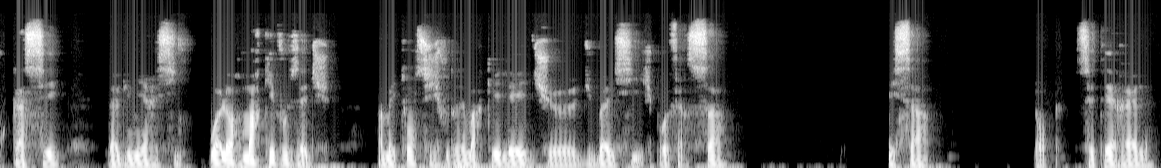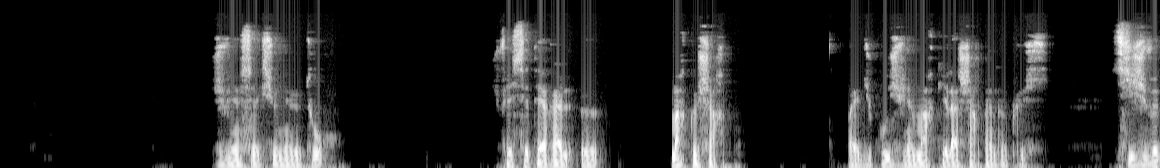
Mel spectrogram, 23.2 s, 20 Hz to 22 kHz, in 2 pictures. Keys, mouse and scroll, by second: 1.7 Tab, 3.5 middle click, 3.7 Tab, 5.2 Tab, 6.4 right click, 7.8 middle click, 8.9 ctrl+right click, 10.4 right click, 11.2 middle click, 12.4 ctrl+right click, 13.5 middle click, 15.0 ctrl+right click, 16.8 ctrl+e, 19.0 click, 19.8 Tab, 21.9 middle click, 22.3 Tab.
